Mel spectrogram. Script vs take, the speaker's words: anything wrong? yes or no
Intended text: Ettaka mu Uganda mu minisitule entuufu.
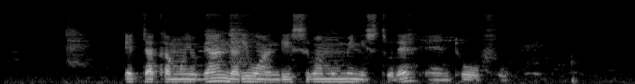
yes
